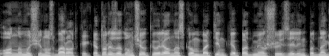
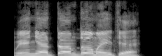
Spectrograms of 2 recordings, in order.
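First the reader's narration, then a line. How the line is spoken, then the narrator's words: Barking. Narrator (Russian): рявкнул Боярышников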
